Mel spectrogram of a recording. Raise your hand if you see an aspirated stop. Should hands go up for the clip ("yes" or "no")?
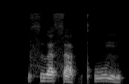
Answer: yes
